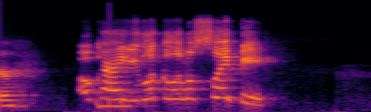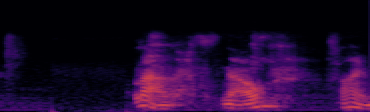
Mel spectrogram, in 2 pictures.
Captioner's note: खांसी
